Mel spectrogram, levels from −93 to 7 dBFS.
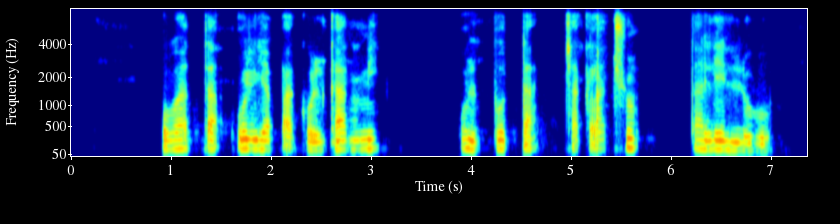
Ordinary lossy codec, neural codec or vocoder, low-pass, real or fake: Opus, 24 kbps; codec, 16 kHz, 6 kbps, DAC; 7.2 kHz; fake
